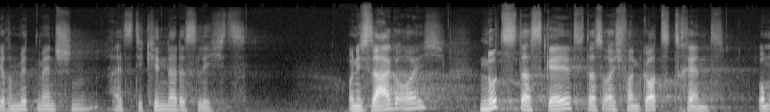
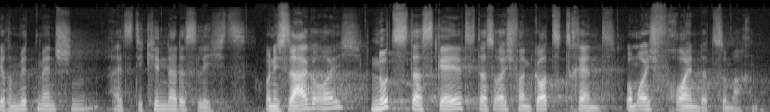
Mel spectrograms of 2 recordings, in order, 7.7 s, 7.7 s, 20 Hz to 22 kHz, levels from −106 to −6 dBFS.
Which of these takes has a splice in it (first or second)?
second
